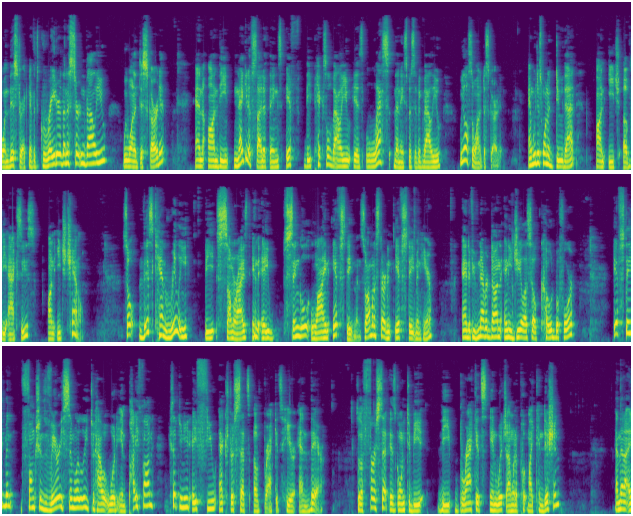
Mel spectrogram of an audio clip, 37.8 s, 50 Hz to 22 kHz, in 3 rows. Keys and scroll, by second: 20.1-21.0 typing, 32.4-33.1 typing, 33.7 Left, 33.9 Left, 36.6 Right, 37.2-37.7 typing.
